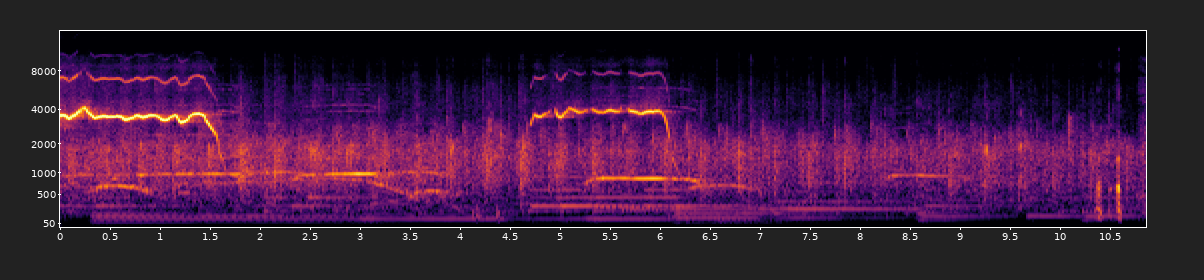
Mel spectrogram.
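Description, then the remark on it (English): A large crowd applauds and cheers for a couple on their anniversary, with two loud, sustained piercing whistles cutting through early on and again midway, while the clapping continues at a steady, slightly quieter level. “And so on their anniversary, I think it'd be awesome tonight to hoot and holler and whistle and say, ma'am, what an amazing first couple you've got.”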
